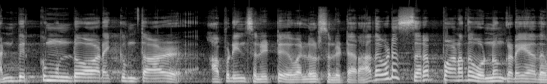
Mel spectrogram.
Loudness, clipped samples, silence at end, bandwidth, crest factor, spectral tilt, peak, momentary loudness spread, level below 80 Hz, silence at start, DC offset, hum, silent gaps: -13 LUFS; under 0.1%; 0 s; 16 kHz; 12 dB; -4 dB/octave; 0 dBFS; 5 LU; -52 dBFS; 0 s; under 0.1%; none; none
